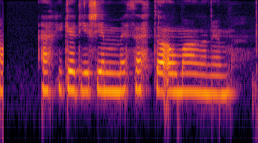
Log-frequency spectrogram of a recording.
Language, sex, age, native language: Icelandic, male, 13, Icelandic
